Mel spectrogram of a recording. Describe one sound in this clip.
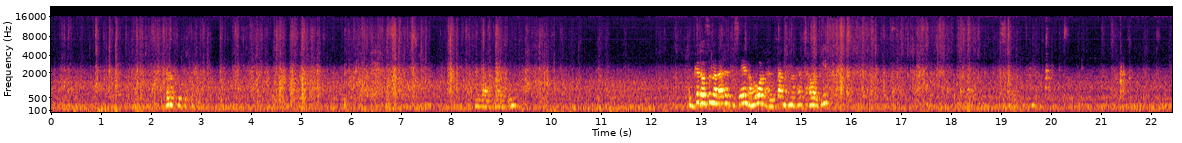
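Plastic snack wrappers crinkle and rustle as they are torn open.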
